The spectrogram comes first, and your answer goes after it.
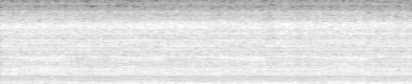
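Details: Ariston micro combi boiler after the fault was fixed with no new parts: a steady, even fan hum with a constant tone and no rattles or surging; the boiler is running normally.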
